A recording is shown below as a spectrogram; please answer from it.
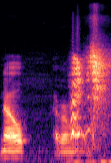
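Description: One sharp sneeze follows a few spoken words at a tabletop role-playing game session, close and fairly loud.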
